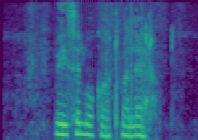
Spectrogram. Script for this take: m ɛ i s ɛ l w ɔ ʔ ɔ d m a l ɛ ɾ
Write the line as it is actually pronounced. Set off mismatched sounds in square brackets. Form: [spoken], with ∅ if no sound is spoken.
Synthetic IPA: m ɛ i s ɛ l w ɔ [k] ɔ [t] m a l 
